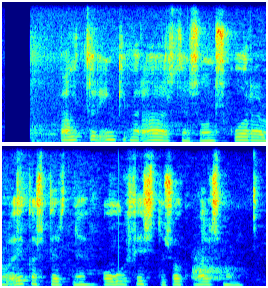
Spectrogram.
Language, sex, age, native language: Icelandic, female, 50-59, Icelandic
